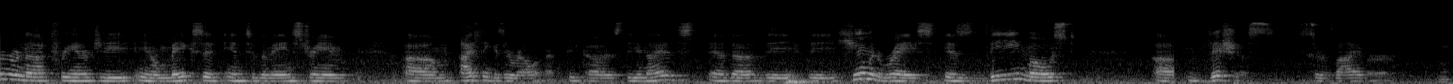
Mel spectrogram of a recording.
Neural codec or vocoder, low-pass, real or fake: none; 7.2 kHz; real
